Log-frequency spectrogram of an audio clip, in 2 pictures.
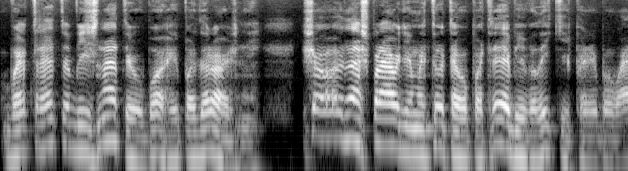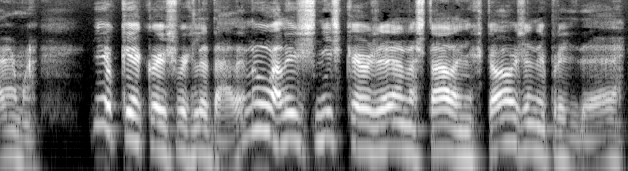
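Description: A man's voice: mid-range voice, big pitch swings, a bit bright, no echo, clean studio sound. Man doing a lisping, drawling bandit. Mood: menacing. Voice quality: slight lisp. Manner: slow, drawling and mocking. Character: lisping menacing male bandit with a club.

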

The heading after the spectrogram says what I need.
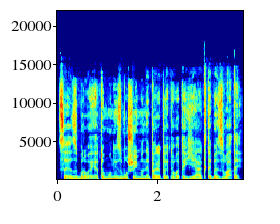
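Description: A man voicing a calm, menacing armed man who gives curt, quiet, flat threats. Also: low voice, fairly quick, creaky, no echo, clean studio sound.

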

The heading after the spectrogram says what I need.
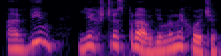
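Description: A shrill, indignant young siren, as a male narrator puts her on in an audiobook, complaining in a high singsong lilt. Her voice leaps around wildly but stays mellow and soft in tone. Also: sing-song, normal speed, slightly rough, heavily acted.

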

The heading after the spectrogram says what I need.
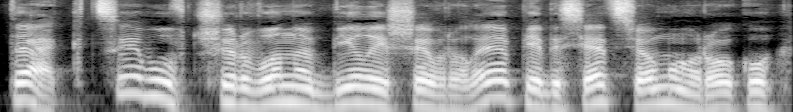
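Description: A man reading an audiobook as narrator, with lively dramatic emphasis and the dialogue lines voiced. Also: a little high, normal speed, no room sound, clean studio sound. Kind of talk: scripted narration.

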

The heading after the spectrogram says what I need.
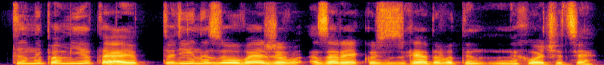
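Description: Man playing a high, fawning young peasant lad, rustic and rambling, audiobook figure. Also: brisk, darkish tone, dry recording, studio quality, natural voice. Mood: eager. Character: servile eager young male peasant lad.

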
